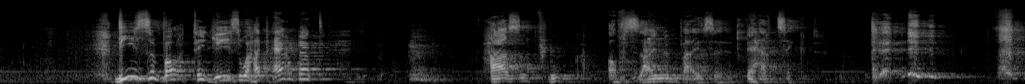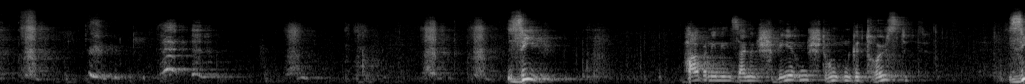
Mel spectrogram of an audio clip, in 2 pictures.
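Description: An elderly man preaches in a slow, solemn voice.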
